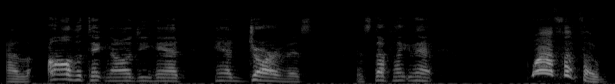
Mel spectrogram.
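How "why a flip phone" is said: high, disbelieving squeal of a question; pitched-up exasperated question; incredulous squeak. Acted. Baffled rant about Tony's phone.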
